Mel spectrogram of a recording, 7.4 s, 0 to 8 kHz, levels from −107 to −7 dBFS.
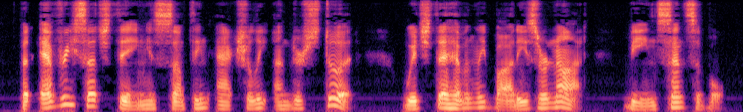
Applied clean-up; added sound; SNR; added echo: none; none; none; none.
